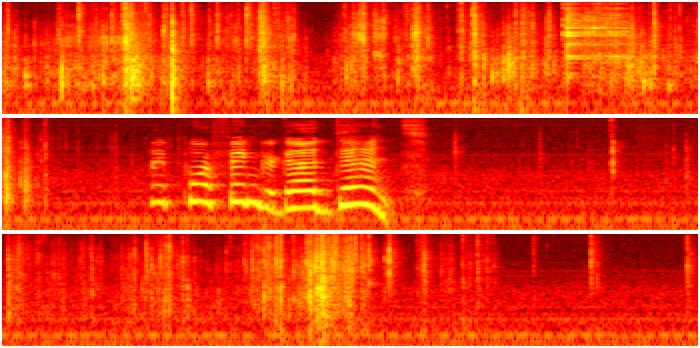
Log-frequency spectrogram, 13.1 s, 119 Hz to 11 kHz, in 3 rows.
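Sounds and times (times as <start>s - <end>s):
plastic snack packaging crinkling: 0.0s - 4.8s, 8.5s - 12.5s.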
